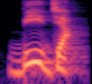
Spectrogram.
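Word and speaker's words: bijak: Malaysian ভাষায় বলতে পারেন বিজাক বিজা এখন ওই ক টাকে যে ঠেসে ধরতে হবে এমন না বিজা এরকম বলার দরকার নাই ওরা লাস্টের ক থাকলে টি থাকলে এগুলো খুবই অস্পষ্ট করে উচ্চারণ করে এজন্য হবে বিজা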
